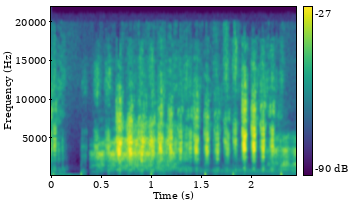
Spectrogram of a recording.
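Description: Goats on a farm in a farming video game give a series of short, close bleats, several in quick succession over a soft background hum.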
